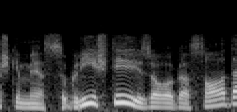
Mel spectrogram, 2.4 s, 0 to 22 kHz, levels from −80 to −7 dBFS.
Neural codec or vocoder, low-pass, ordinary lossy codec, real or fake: codec, 16 kHz, 0.5 kbps, X-Codec, HuBERT features, trained on LibriSpeech; 7.2 kHz; Opus, 32 kbps; fake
